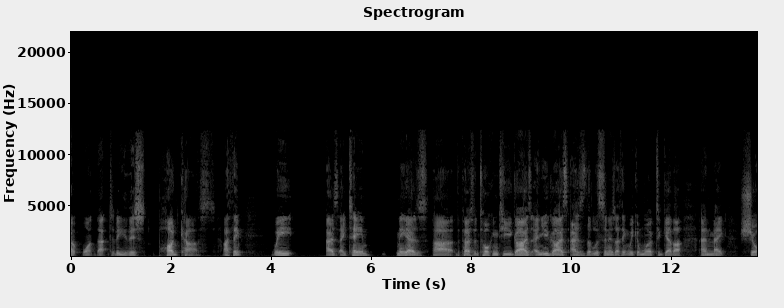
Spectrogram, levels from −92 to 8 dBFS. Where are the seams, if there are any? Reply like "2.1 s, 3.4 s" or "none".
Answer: 2.9 s, 7.2 s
